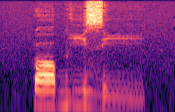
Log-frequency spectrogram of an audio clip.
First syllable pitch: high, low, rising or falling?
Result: high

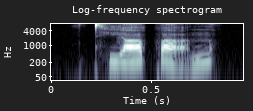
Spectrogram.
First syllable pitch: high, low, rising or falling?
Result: rising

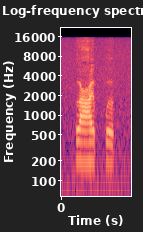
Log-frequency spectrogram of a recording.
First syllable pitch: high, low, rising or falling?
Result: low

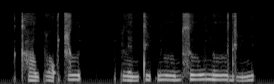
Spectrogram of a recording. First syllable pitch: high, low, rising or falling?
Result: low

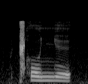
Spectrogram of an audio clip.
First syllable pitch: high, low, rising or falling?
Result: low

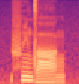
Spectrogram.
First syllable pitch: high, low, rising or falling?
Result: high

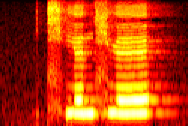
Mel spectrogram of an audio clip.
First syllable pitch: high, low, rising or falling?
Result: high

